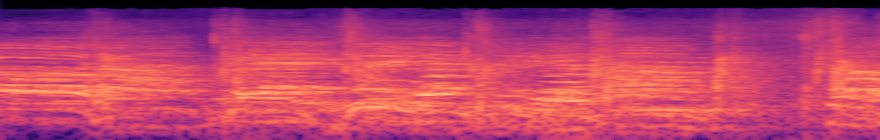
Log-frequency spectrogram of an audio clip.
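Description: A group of people singing a song together, with hand-clapping.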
